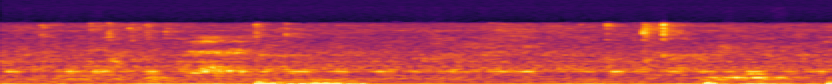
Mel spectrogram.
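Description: Computer keyboard keys clicking as text is typed, a scatter of short clicks with a low thump about a second in, over a faint steady hum.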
